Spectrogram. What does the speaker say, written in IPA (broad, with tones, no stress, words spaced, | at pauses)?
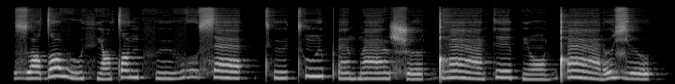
zo˨dˤo˦vu˨ fʲẽ˨tˤɵ˦ŋ fʉ˨vo̤˦sæ˦ | tʰʉ˨tʰũ˦ɪ̯pʼɛ̃˨bæ̃ː˨ ʂɵ˨ ɡ͡ǃæ̃ː˦˨ke˦pʲõː˨ ǃʼæ̃ː˦˨ɾɵ˦ʑɘ˨ʊ̯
